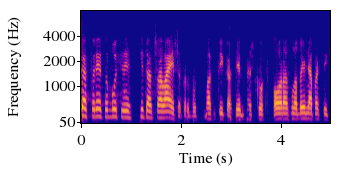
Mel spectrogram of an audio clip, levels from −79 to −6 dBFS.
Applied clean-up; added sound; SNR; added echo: neural mask model DeepFilterNet 3.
